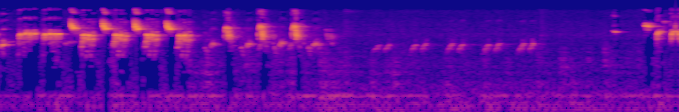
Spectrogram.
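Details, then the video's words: Song model from a goldfinch hybrid: a string of loud, sharp bouncing chirps, then a slower series of soft, evenly spaced short notes, and a final bright twitter, with a low background hum. "Hibrid sticlete ,model de cântec (Goldfinch hybrid)"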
